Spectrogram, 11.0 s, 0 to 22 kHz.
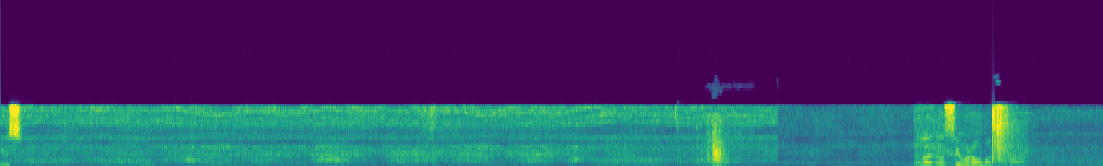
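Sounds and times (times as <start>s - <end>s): loud burst of noise: 0.0s - 11.0s
torch flame hissing: 0.0s - 11.0s.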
